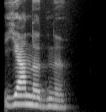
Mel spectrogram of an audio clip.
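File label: "янӧдны", Komi, female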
